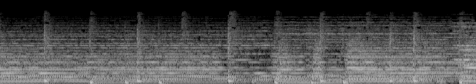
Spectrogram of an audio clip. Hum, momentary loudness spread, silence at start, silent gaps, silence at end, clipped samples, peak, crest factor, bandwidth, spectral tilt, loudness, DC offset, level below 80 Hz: none; 4 LU; 0 s; none; 0 s; under 0.1%; -8 dBFS; 14 dB; 13 kHz; -5 dB/octave; -22 LUFS; under 0.1%; -36 dBFS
